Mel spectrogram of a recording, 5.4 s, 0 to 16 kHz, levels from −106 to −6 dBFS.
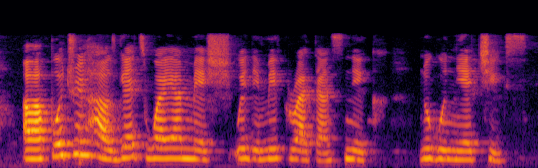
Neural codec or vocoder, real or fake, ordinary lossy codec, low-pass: none; real; none; 7.2 kHz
